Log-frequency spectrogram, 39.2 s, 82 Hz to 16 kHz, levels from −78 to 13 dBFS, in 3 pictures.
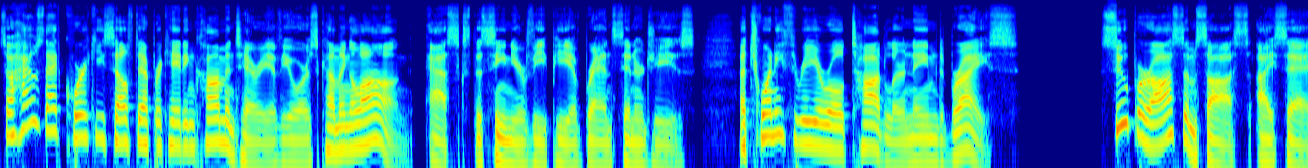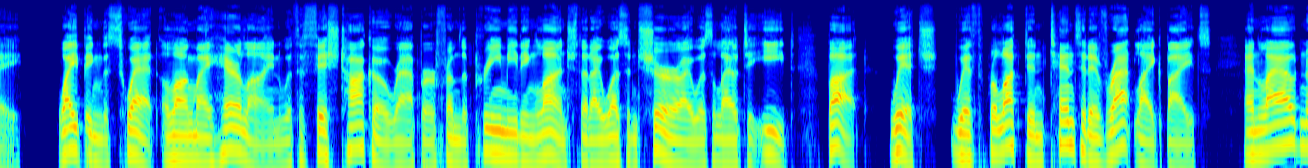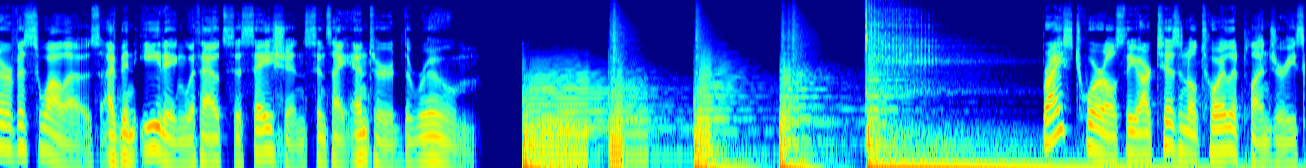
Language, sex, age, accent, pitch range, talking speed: English, male, 40-59, American, 100-150 Hz, 120 wpm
